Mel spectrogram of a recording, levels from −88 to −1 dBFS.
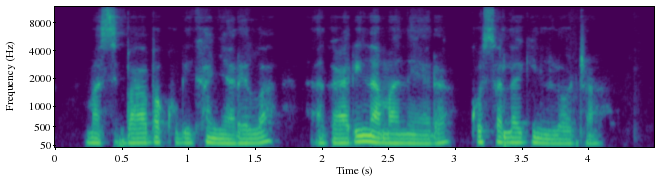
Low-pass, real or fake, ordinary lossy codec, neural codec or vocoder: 10.8 kHz; real; Opus, 16 kbps; none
